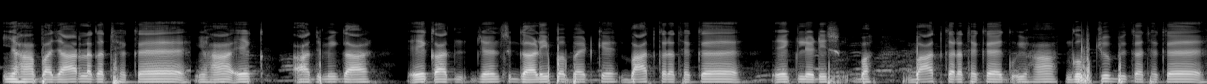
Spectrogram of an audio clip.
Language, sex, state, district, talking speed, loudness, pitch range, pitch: Angika, male, Bihar, Begusarai, 125 wpm, -15 LUFS, 115-125 Hz, 120 Hz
